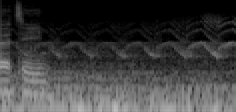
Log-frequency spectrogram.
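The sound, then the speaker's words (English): An ambulance siren passes by, wailing in repeated rising and falling sweeps over a heavy low rumble of traffic, with a brief voice at the very start. “Just wait for the ambulance to go by.”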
